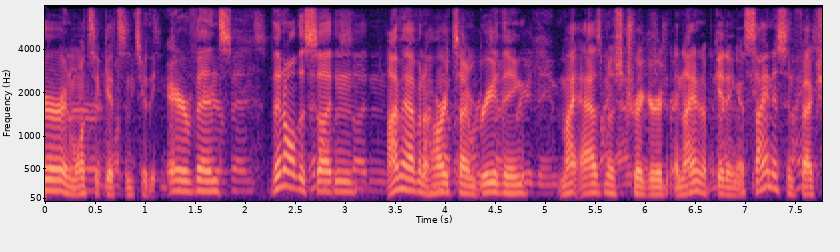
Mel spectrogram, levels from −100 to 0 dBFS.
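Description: From start to finish the speech carries an echo with no canceller. The far end's loudspeaker output re-entered its microphone and returned uncancelled, so every phrase is followed about a third of a second later by a copy roughly 15 dB quieter and thinner, band-limited like the call path, with nothing above 8 kHz. Unlike room reverberation, which smears into a continuous tail, this is a distinct delayed repeat that trails each syllable.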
